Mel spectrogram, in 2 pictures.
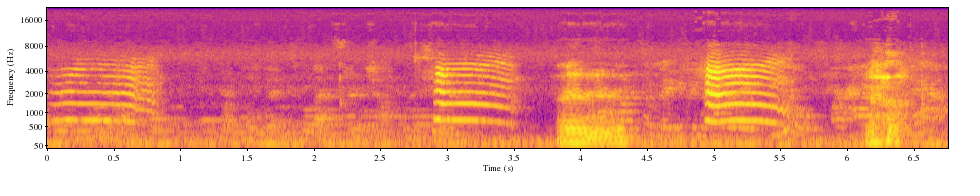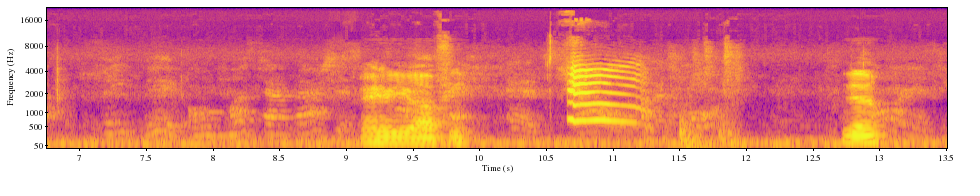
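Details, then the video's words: Hungry domestic cat that won't give up asking for food, meowing again and again in quick succession with wavering, rising-falling calls, while a person talks back to it in a small room. "When your cat wants food and won’t give up"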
